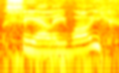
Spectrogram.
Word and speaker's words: Cley: Cley spelt C-L-E-Y, as in clay, but pronounced Cley.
